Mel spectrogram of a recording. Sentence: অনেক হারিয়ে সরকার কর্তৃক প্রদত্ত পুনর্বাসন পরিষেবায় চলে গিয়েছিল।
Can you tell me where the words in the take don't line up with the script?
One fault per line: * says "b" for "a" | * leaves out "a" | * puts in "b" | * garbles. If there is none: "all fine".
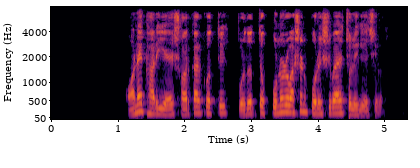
all fine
